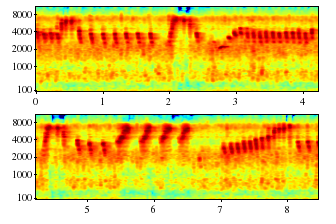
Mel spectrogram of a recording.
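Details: Kapas tembak bulbul singing persistently, used as master audio for training songbirds; brisk runs of high notes alternate with short trills and bursts of sharp downslurred chips.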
